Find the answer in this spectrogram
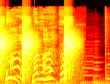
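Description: Three sharp slaps in quick succession, each followed by a short pained cry from a boy.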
